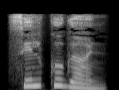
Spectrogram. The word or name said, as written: ಸಿಲ್ಕುಗಾಣ್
